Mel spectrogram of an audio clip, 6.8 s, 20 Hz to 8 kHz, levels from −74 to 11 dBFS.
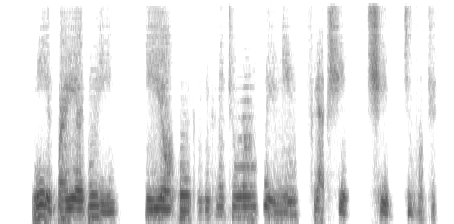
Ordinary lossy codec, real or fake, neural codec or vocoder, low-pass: none; fake; codec, 44.1 kHz, 0.9 kbps, DAC; 7.2 kHz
